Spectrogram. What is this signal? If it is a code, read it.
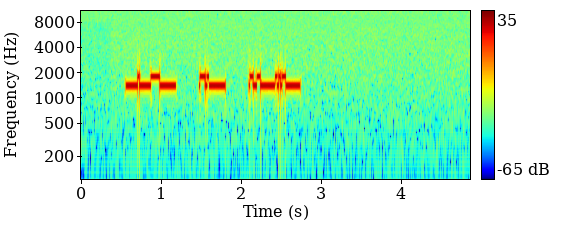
TTY/TDD text telephone tones (45.45 baud Baudot), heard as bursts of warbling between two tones, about 400 Hz shift, 1600 Hz centre. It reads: THIS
